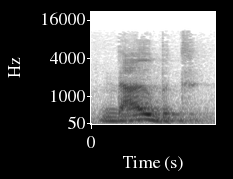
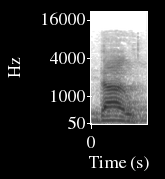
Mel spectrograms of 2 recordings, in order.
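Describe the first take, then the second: First: The B sound is pronounced in the word. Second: The B sound is left silent in the word. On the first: The speaker calls it wrong. "このB って発音しないのにダウブトとは言わないで" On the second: The speaker calls it right. "ダウトっていうのに"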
